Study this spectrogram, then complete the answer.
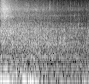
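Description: Water poured into onion masala in a pan for poori masala, a brief close rushing splash that trails into a soft wash, no voices.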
